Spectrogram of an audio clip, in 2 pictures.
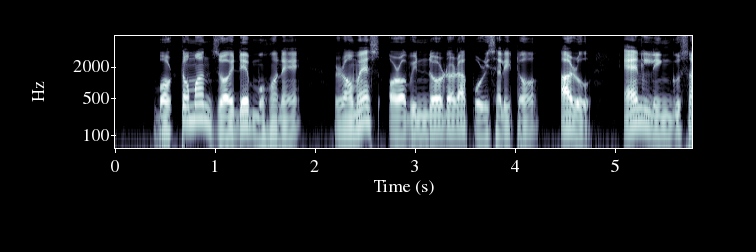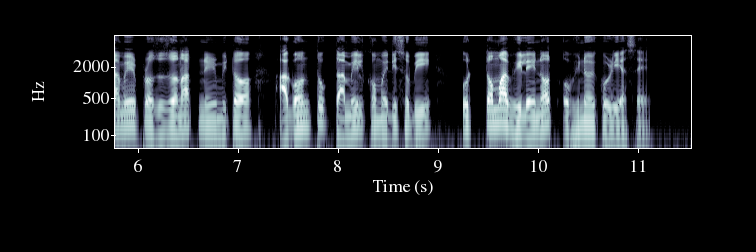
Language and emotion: Assamese, neutral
